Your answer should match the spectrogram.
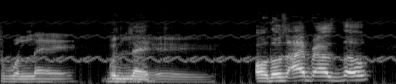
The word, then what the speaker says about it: Wily: It's pronounced Wally.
